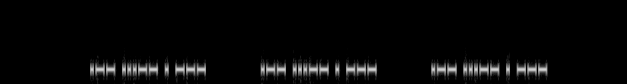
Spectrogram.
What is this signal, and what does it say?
Morse code, heard as a keyed tone, about 42 wpm, 700 Hz. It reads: W3EO W3EO W3EO
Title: USA Call Signs - 4 Characters - Repeated 3x - 45wpm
